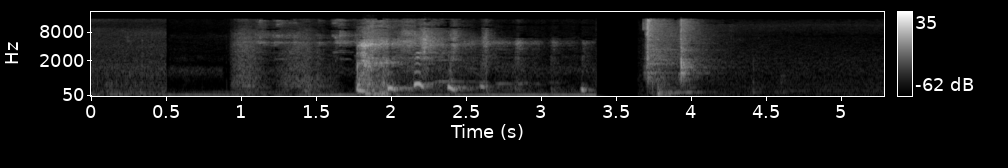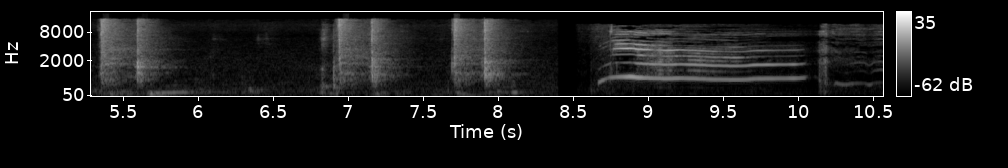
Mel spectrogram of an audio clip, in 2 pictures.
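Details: A frightened domestic cat gives one clear, drawn-out, tonal meow near the end, after a stretch of scattered knocks, thuds and rustling indoors.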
